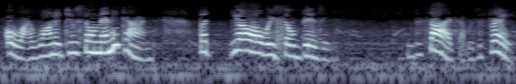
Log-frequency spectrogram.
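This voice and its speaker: Spoiled teenage daughter played by an actress, highish pitch, 1940s radio acting, dull vintage sound. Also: female voice, lively intonation, brisk, slight background noise, natural voice. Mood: plaintive.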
